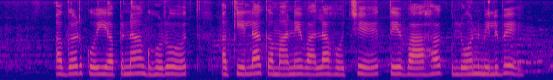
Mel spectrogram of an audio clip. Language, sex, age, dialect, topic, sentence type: Magahi, male, 18-24, Northeastern/Surjapuri, banking, question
